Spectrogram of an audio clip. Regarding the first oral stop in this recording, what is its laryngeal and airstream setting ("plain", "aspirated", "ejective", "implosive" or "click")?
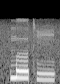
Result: aspirated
